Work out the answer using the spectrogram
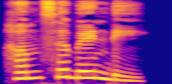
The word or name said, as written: ಹಂಸಬೆಂಡಿ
